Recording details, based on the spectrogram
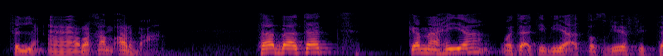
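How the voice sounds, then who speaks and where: A man's voice: a little high, husky. A male scholar giving a classroom grammar lesson, explaining step by step and often checking that students follow. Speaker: Islamic scholar teaching grammar. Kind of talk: classroom lesson on Arabic morphology. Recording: dull lo-fi recording.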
